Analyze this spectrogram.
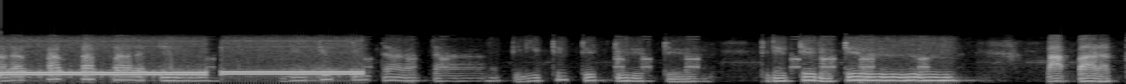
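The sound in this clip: Touch-tone telephone dialing: two long, steady electronic tones, followed by a stretch of people talking.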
